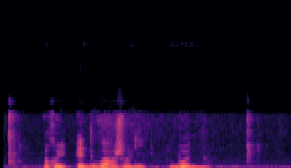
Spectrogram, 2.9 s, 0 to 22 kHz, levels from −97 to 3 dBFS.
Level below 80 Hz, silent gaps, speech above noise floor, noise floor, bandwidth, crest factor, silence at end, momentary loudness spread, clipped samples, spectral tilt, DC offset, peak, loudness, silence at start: -54 dBFS; none; 25 dB; -56 dBFS; 7.8 kHz; 16 dB; 0.4 s; 10 LU; under 0.1%; -7 dB/octave; under 0.1%; -16 dBFS; -32 LUFS; 0.1 s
